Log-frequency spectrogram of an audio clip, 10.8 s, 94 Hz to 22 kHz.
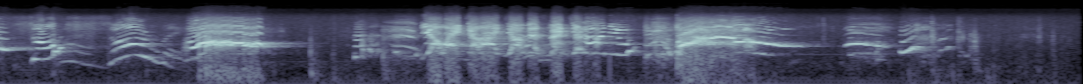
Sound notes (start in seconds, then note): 1.9 screams; 3.6 giggling; 6.7 screams. sobs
